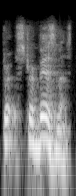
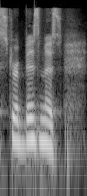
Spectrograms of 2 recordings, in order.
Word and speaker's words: strabismus: talk a lot about I'm probably mispronouncing this one too as strab strabismus strabismus oh the stresses in a different place strabismus and is that what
